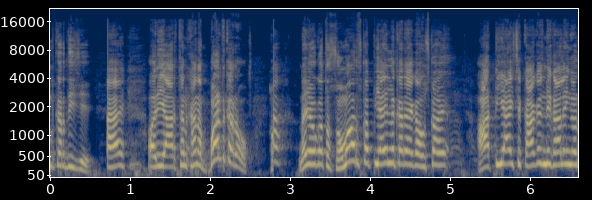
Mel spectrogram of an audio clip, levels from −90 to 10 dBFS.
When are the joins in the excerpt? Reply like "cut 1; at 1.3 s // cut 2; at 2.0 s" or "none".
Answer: cut 1; at 0.7 s // cut 2; at 2.8 s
